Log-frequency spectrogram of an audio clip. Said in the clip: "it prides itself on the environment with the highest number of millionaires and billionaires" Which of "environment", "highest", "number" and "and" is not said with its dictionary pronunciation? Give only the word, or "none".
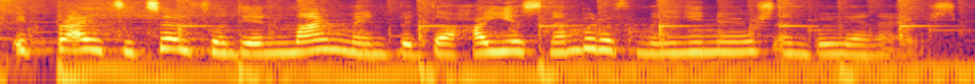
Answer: environment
